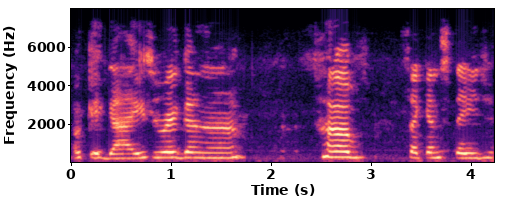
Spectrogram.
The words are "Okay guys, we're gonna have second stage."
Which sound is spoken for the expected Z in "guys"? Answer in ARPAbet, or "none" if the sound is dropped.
S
